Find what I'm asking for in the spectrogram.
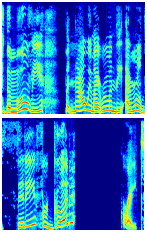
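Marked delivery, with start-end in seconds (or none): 5.2-5.7 low whispered great; dismayed sarcasm; sarcastic. A narrator's reading. Sinking realisation.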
